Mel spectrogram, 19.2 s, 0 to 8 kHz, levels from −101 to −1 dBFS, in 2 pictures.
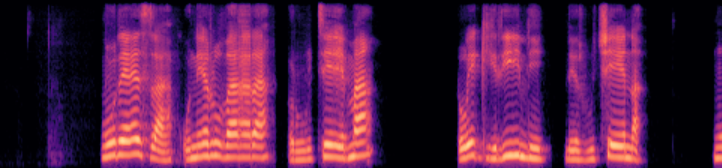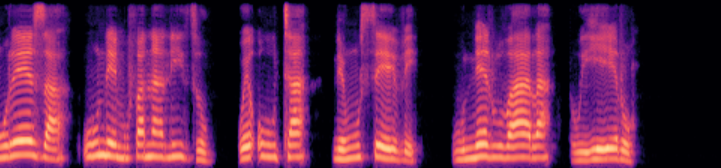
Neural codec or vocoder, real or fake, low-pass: codec, 16 kHz, 0.8 kbps, ZipCodec; fake; 7.2 kHz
